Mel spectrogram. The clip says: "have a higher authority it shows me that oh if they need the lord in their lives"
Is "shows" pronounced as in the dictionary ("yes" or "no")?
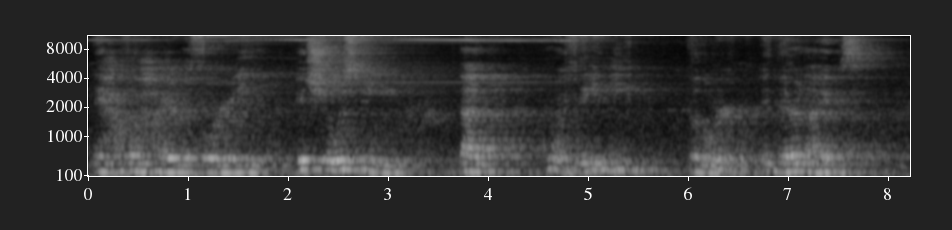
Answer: yes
